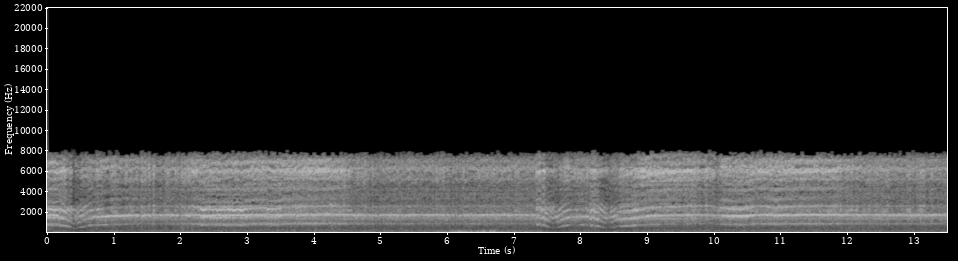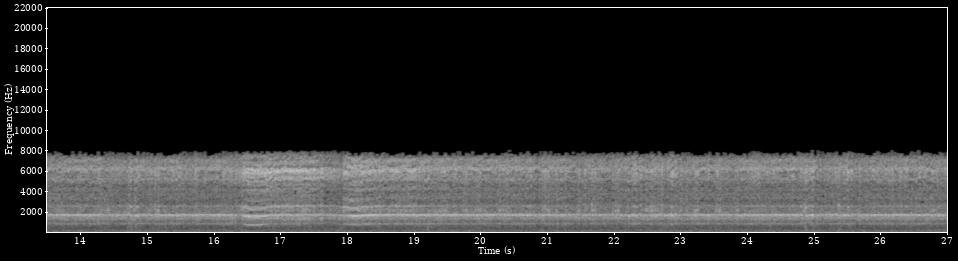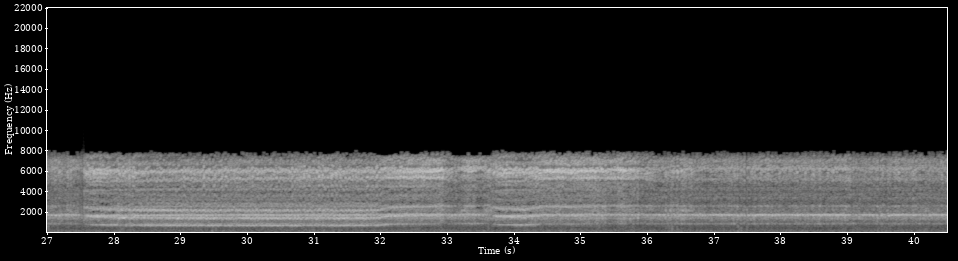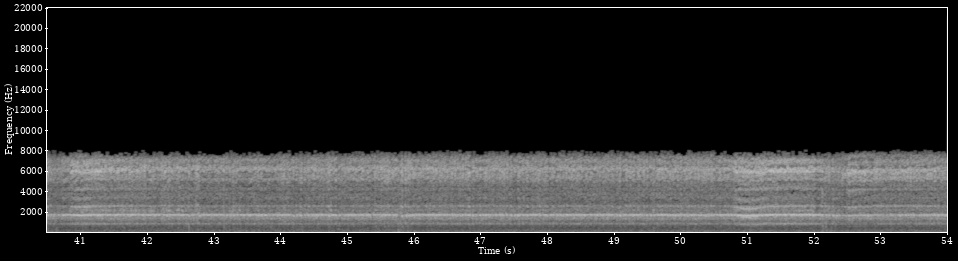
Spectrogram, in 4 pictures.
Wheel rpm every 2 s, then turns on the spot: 190, 220, 230, 200, 170, 220, 230, 230, 230, 230, 230, 230, 230, 230, 210, 210, 230, 230, 240, 230, 230, 230, 230, 230, 240, 230, 230.
none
